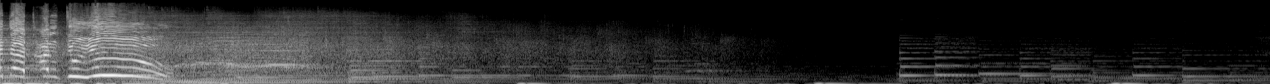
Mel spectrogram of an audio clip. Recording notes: Preached at the Zion Sanctuary, Cape Town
